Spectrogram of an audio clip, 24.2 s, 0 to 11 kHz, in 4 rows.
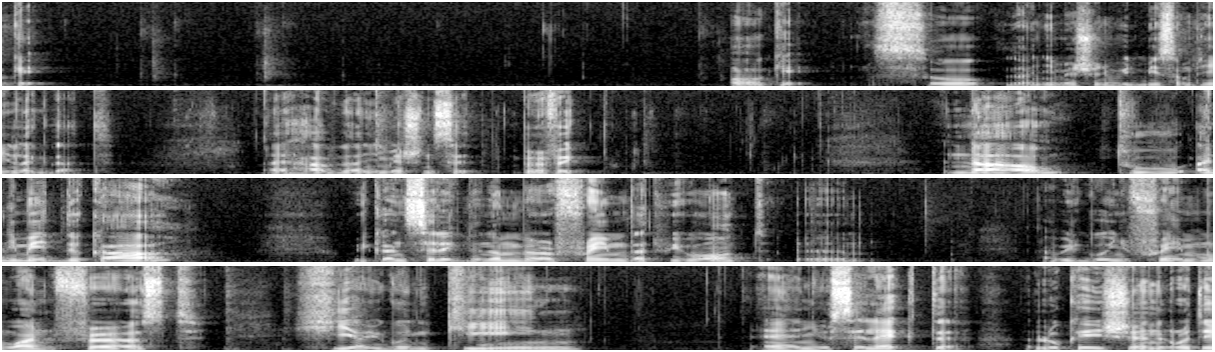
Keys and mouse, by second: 1.0 click, 1.4-3.5 shift+drag, 4.3-7.0 drag, 7.9 KP_0, 9.4-9.9 middle drag, 18.0 click, 20.4-24.2 drag.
